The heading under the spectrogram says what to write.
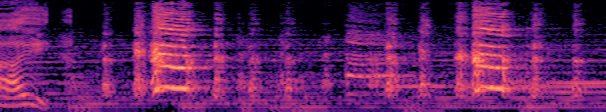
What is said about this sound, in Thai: แม่ไก่ได้ร้องเสียงดังลั่น จนเจ้าสุนัขที่อยู่หลังบ้านวิ่งออกมาดู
